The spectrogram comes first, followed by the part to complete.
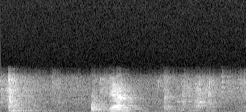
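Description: Brief, quiet speech: a single short spoken syllable about a second in, after a short noise at the very start.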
